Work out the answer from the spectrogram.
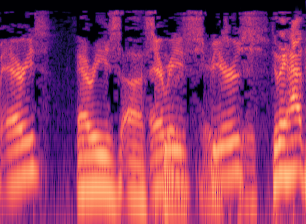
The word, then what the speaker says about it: Aries Spears: Aries, Spears.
